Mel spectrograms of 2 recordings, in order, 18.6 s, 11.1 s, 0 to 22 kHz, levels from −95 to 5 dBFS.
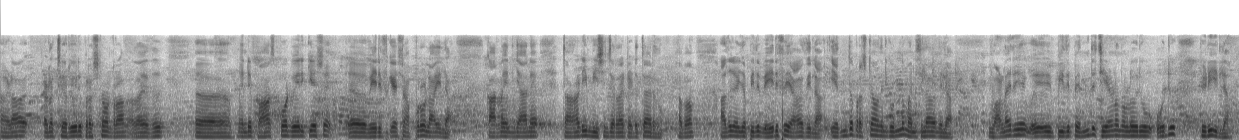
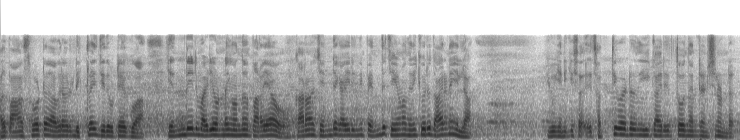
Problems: none marked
